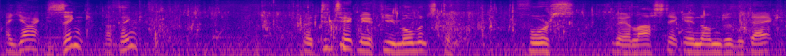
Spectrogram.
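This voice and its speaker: Older male vlogger, Ulster accent, slightly high-pitched, easygoing explainer, recorded outdoors with clear background noise. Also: a little slow, long pauses. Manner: easygoing, explanatory, with homely dialect words. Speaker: kayaking vlogger. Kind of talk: casual chat to camera while out kayaking. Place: outdoors by a slipway and on the sea in a kayak.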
